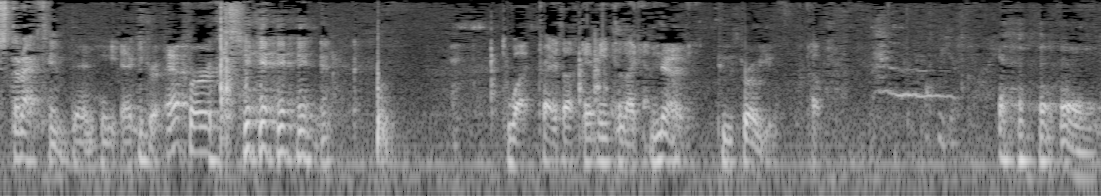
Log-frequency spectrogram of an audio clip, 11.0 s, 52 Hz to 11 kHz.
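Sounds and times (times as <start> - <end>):
speech: 0.0 - 3.7, 5.1 - 8.4, 10.0 - 11.0
cat meowing in protest: 8.7 - 9.8.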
